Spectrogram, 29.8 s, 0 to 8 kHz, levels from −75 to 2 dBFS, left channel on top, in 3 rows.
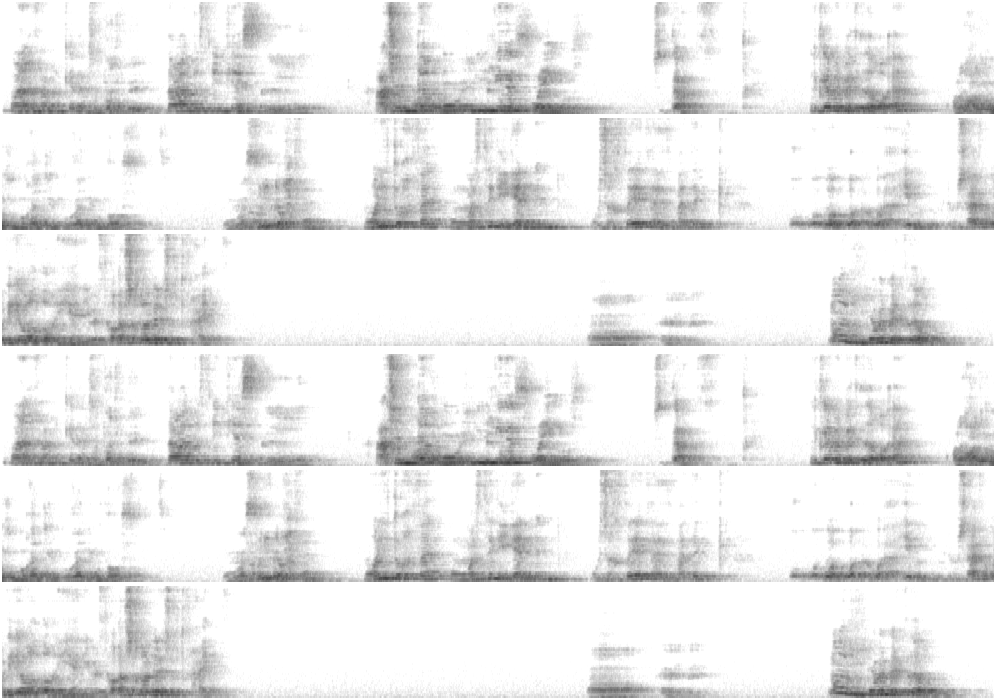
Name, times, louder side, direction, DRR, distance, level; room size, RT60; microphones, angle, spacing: voice 1, 0.1-0.9 1.7-2.8 3.7-5.6 6.5-6.9 8.1-9.1 12.4-13.0 13.5-15.4 15.8-16.9 17.8-21.9 28.1-29.1, equal, 35° left, -5 dB, 4.7 m, -28 dB
voice 2, 0.8-1.5 2.3-3.2 4.1-5.7 9.5-11.3 12.1-12.7 25.7-26.9, right 1 dB, 35° right, -3 dB, 2.7 m, -32 dB
10.0 x 5.2 x 6.9 m, 0.72 s
head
